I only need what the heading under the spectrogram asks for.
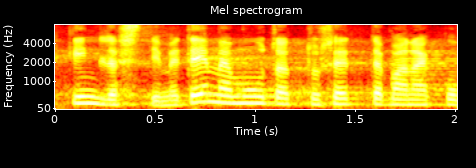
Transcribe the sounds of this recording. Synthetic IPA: kind̪lɑst̪imet̪eːmːemuːd̪ɑt̪ːuset̪ːepɑnekːu

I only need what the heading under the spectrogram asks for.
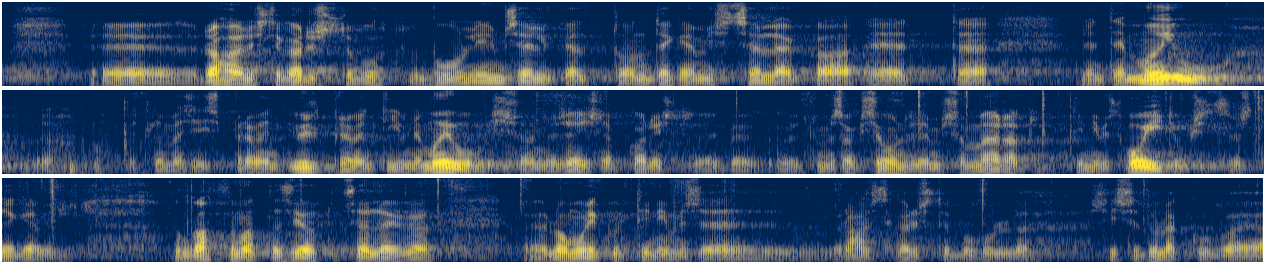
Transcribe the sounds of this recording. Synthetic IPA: rɑɦɑlist̪e̞kɑɾist̪u̥d̪eupuhulilmse̞lɡ̥e̞lt̪ːˑo̞nt̪e̞ɡ̥e̞mist̪se̞lːeɡ̥ɑʔe̞t̪ː | ne̞̰nd̪̥e̞mɤju | oyt̪ːˑlemesispreeylt̪̚pre̞vent̪ːˑiːvne̞mɤjumiso̞njuse̞jsneb̥̚kɑɾist̪yt̪lemesɑŋkt̪sio̞ːnid̪emisːo̞nmæːɾɑt̪ːˑud̪̥et̪ːˑinimee̥t̪ho̞jd̪uksi̥t̪selːest̪e̞ɡe̞vuse̞s | onkɑht̪lemɑt̪ˑːɑse̞o̞t̪ːˑud̪se̞lːeɡ̥ɑ | lʔo̞ːmulikult̪ːˑinimese̞rɑ̰hɑlist̪eɑɾist̪u̥epuɦul | sisːe̞t̪ule̞kːˑuɡ̥ɑjɑ

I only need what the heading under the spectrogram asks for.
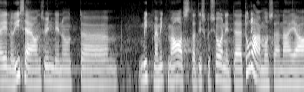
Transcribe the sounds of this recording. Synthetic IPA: elnuiseo̞nsynʲd̪̥inud̪̥ | mit̪memit̪ˑmeɑːst̪ɑd̪̥iskusːo̞ːnʲid̪̥et̪ulemuse̞nɑjɑ

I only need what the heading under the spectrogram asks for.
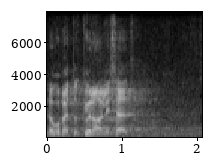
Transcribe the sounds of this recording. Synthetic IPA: luɡ̥upe̞ːt̪ːˑud̪̥̚kylɑlised̪̥

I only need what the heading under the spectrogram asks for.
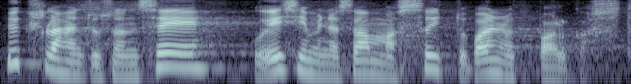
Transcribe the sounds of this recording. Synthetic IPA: ykslɑɦe̞nd̪̥uso̞nse̞ːkuje̞sʲimene̞sɑmːɑsːɤ̞jt̪ːˑub̥ɑjnult̪̚pɑ̰lɡ̥ɑst̪

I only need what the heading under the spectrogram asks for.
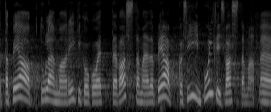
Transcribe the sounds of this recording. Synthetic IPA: t̪ːɑpe̞ɑb̥t̪ulɛmɑɾiːɡ̥iko̞ɡ̥oe̞t̪ːevɑst̪ɑmɑjɑt̪ɑpeɑb̥̚kɑsiːnpulʲd̪̥isvɑst̪ɑmɑ

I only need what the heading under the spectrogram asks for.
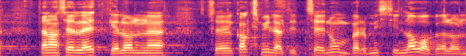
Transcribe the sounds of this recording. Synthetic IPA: t̪ænɑse̞lhe̞t̪ke̞lo̞n | se̞ːkɑksmilʲjɑrd̪̥it̪se̞ːnumb̥eɾmisːiːnlɑwɑb̥eɑlo̞n

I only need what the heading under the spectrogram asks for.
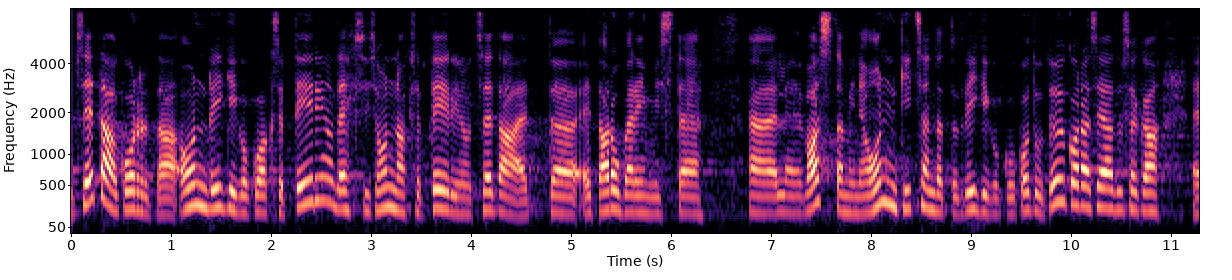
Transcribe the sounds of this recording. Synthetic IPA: se̞d̪̥ɑko̞rd̪̥ɑʔo̞nriːɡiko̞ɡ̥uɑkse̞p̚t̪e̞ːɾinud̪̥e̞hksiso̞nːɑkse̞p̚t̪e̞ːɾinud̪̥se̞d̪̥ɑe̞t̪ːet̪ːˑɑɾupæɾimist̪e̞ | levɑst̪ɑmine̞o̞nkit̪se̞nd̪ɑt̪ud̪riːɡ̥iko̞ɡ̥uko̞d̪̥ut̪ø̞ːko̞rːɑse̞ɑd̪use̞ɡ̥ɑe

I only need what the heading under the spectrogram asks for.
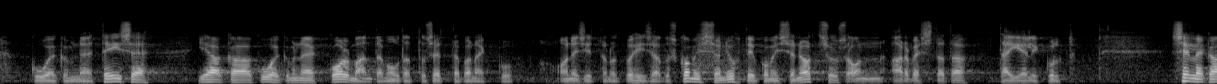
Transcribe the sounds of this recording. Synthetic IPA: kuːekymnet̪e̞jse̞ | jɑkɑkuːe̞kymne̞ko̞lmɑ̰nd̪̥ɑmuːd̪̥ɑt̪ːˑuse̞t̪ːe̞pɑne̞̰kːˑṵ | o̰ne̞sʲit̪ʰːˑɑnud̪̥̚pɤɦiseɑ̰d̪̥usko̞misːio̞njuht̪iv̥̚ko̞misːio̞nʲio̞t̪suso̞̰nɑrve̞st̪ɑd̪̥ɑ | t̪æje̞likːˑult̪ˑ | se̞lːe̞ɡ̥ɑ

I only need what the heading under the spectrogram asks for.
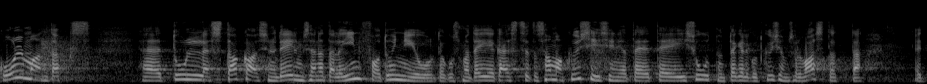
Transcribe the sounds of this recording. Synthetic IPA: ko̞lmɑnd̪̥ɑks | t̪ulːe̞st̪ɑɡɑsinyːd̪̥e̞ːlmisenæd̪̥ɑleinfo̞t̪unʲːijuːɾd̪̥e̞kusmɑt̪e̞jːekæːst̪se̞d̪̥ɑsɑmɑkysʲisinjɑt̪et̪eejsuːt̪nud̪̥̚t̪eɡelikult̪kysʲimus̬e̞lvɑst̪ɑt̪ːɑ | e̞t̪ː

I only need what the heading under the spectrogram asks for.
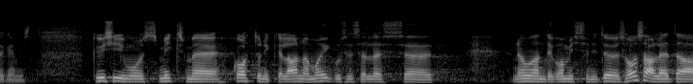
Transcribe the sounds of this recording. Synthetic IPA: eɡ̥emist̪kysʲimusmiksme̞ko̞ht̪unikːˑeleɑnːɑmɤ̞jɡ̥use̞se̞lːes | nɤw̪ɑnd̪̥e̞ko̞misjo̞nit̪ø̞ːso̞sɑle̞d̪̥ɑ

